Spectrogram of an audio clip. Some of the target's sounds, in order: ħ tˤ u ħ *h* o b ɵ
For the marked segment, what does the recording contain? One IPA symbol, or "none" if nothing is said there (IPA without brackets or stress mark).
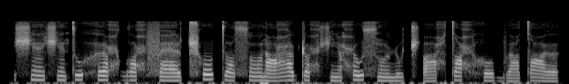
h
